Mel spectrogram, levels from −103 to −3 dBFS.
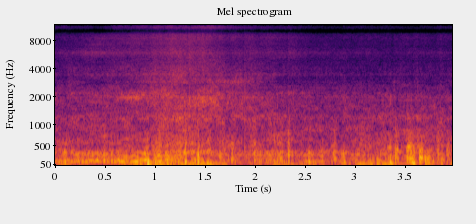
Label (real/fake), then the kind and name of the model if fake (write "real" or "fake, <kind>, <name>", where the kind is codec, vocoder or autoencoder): fake, codec, SNAC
